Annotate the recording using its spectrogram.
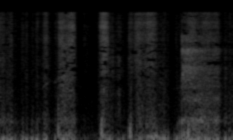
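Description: Faint scratching of a pencil drawing on paper, in a few short strokes.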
